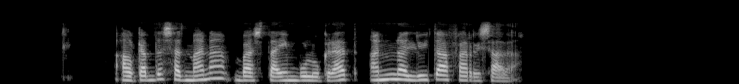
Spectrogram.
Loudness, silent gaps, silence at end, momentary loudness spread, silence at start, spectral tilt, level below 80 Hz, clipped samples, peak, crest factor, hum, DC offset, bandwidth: -18 LUFS; 0.75-1.14 s, 3.59-3.68 s; 2.2 s; 5 LU; 0.6 s; -5 dB/octave; -64 dBFS; under 0.1%; -2 dBFS; 18 dB; none; under 0.1%; 7.8 kHz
